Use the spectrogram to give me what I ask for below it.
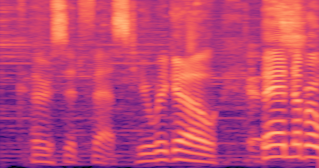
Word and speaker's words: Cursedfest: Going to say it like the British. Cursed. Cursed. Cursidfest.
